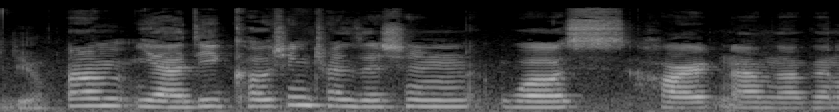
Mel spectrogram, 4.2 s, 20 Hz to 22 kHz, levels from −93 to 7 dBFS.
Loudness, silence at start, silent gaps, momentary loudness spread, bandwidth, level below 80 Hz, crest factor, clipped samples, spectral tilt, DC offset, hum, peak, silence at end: -29 LUFS; 0 s; none; 6 LU; 16 kHz; -56 dBFS; 16 dB; under 0.1%; -3.5 dB/octave; under 0.1%; none; -12 dBFS; 0 s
